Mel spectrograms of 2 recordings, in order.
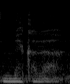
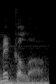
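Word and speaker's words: Miquella: am melania blade of mickeleh oh it's mykolo i didn't even know like nichola blight i didn't even notice how you say it melania and michela i've said it wrong the whole game no one corrected me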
